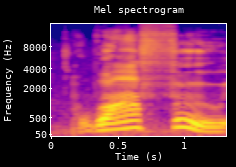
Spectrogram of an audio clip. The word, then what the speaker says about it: Wafu: But Wafu is actually a Chinese pronunciation of Nishijima Roshi's given name, which is Kazuo.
